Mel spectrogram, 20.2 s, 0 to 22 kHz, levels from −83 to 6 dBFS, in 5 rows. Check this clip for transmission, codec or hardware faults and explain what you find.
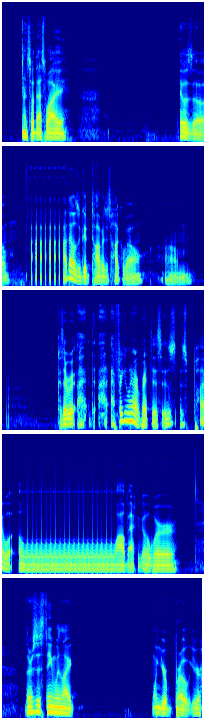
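There's a hardware fault here: a system hang loop, heard twice, from 4.64 to 5.29 s and from 12.63 to 14.40 s. Something froze while the audio device kept replaying the same ring buffer, so a roughly 93 ms slice of speech repeats exactly, which fits a 4096-sample buffer. At 10.8 repeats per second it comes across as a machine-gun stutter, about seven cycles the first time and about 19 the second.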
